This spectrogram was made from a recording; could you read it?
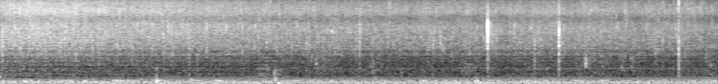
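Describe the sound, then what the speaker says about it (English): Chicken for sweet and sour sautés in a pan, giving a steady, even hiss of sizzling oil close up with a few sharp pops and no talking. "saute in here."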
